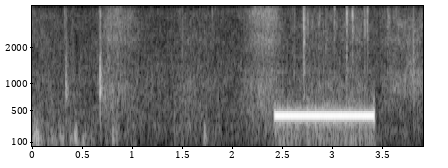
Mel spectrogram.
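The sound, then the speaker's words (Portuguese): Ringback tone on a phone call that nobody answers: one steady, mid-pitched tone lasting about a second, loud over faint background noise on the line. “Mas só tá chamando, eu acho que ele não tá. Não, mas ele não tá. Ó, só tá chamando.”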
